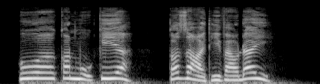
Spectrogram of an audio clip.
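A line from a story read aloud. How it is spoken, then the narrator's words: Loud shout. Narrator (Vietnamese): nó mới nhảy ra hét lớn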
